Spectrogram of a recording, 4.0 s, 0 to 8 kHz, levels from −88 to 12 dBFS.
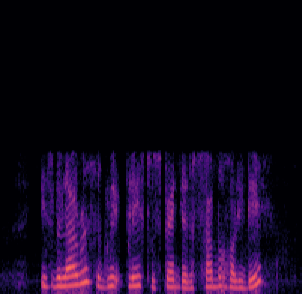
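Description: Throughout, the speech has a buzzy, gravelly roughness with nothing above 4 kHz, the plainly audible damage of the GSM full-rate codec, which fits its 13 kbps rate. It rebuilds the vocal tract from a model driven by coarsely spaced pulses, discarding fine excitation detail.

From 2.94 to 3.01 s the sound briefly hangs in a rough, metallic ring for about 40 ms. These are lost GSM frames, which points to two missing frames. The decoder filled the gap by repeating the last good frame.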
